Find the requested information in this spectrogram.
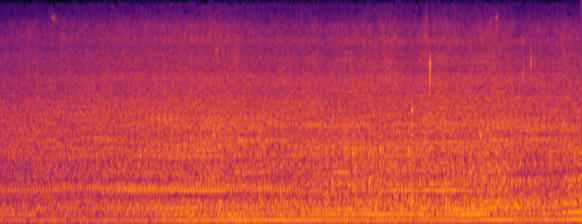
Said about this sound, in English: At the southern edge of the bay, in the Alviso Slough near San Jose, amphibious dump trucks working on the restoration dig out mud that keeps sliding back into a channel.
